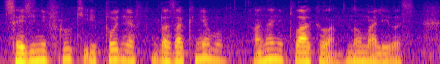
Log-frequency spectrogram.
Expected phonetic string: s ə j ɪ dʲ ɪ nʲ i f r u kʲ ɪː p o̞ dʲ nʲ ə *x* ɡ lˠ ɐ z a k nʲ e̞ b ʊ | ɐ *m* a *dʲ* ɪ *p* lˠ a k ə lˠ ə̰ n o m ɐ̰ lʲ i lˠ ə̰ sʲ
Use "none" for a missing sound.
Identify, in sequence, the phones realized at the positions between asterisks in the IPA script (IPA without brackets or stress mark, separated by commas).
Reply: f, n, nʲ, p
